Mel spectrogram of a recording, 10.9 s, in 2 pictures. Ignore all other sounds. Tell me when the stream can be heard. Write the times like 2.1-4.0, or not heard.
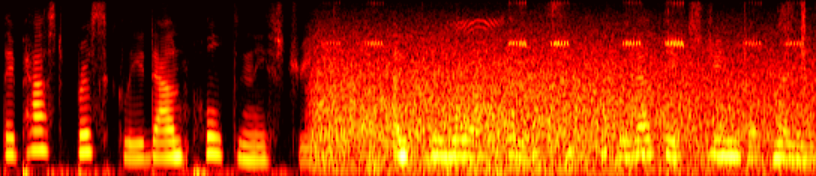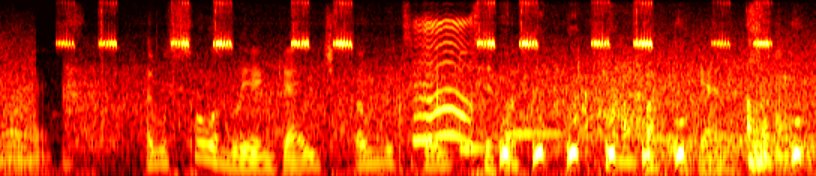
2.0-10.8.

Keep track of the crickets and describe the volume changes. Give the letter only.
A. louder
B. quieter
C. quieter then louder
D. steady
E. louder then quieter
A.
